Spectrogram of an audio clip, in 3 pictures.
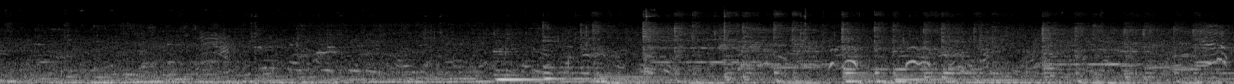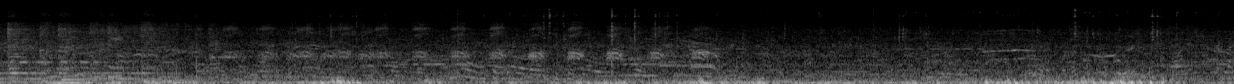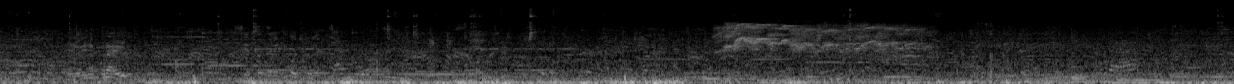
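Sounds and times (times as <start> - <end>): rumble of people walking: 0.0 - 37.0.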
